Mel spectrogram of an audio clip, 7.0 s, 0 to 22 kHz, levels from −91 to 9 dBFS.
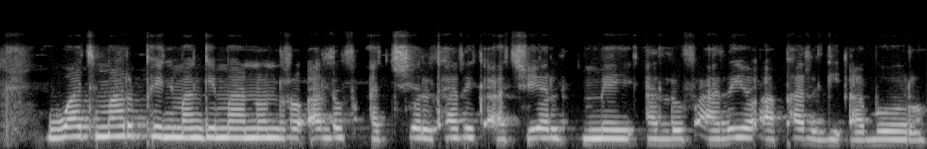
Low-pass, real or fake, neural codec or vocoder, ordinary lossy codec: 7.2 kHz; real; none; Opus, 24 kbps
